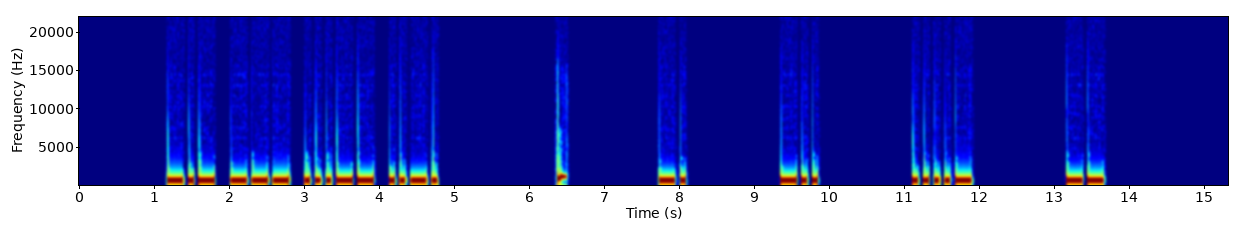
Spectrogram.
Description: Morse code, heard as a keyed tone, about 17 wpm, spaced as for 9 wpm, 700 Hz. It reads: KO3F ND4M
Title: USA Call Signs - 4 Characters - 6x Character Spacing - 17wpm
